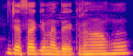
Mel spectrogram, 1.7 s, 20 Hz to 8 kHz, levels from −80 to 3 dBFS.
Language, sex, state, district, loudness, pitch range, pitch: Hindi, male, Maharashtra, Mumbai Suburban, -14 LUFS, 155-175 Hz, 165 Hz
